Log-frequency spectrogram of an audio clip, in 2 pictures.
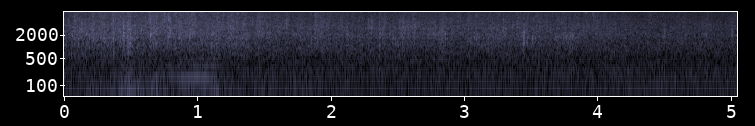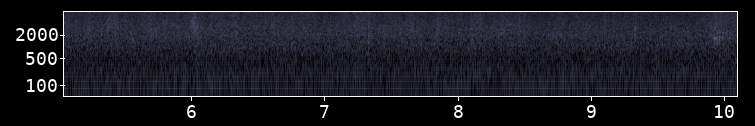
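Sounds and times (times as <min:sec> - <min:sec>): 
summer wind rustling through a cornfield in Pembrokeshire: 0:00.0 - 0:10.1.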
